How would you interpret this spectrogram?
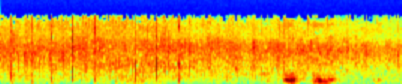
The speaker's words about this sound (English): Can you just say thank you with a round of applause to these guys?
